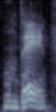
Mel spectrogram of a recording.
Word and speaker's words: mundane: life is just very mundane and boring sorry for the pronunciation mistake in my last video but apparently it turns out that pronunciation of this word is not mundane it's mundane okay or else it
